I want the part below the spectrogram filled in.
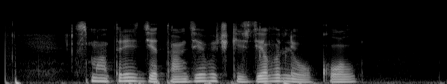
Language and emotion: Russian, neutral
